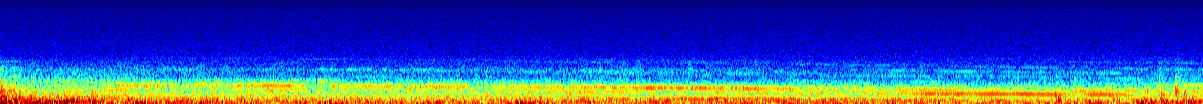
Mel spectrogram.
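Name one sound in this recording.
A train's motors whine and slowly drop in pitch.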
